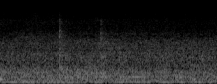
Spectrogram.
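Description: Water boiling hard in a wok beneath a plate on a steaming rack: a steady bubbling hiss with a couple of faint ticks.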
